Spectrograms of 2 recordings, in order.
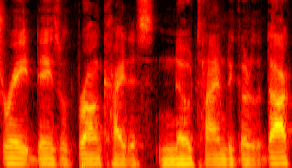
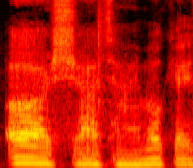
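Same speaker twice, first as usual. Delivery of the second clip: slow, drawn-out, lower echo; slow dazed echo; 3 semitones lower, 5 dB quieter, much slower than usual. Retold or imitated. Answering the roommate's call with slow drawn-out delight. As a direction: savor it slowly, half drunk. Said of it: "And I'm like".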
